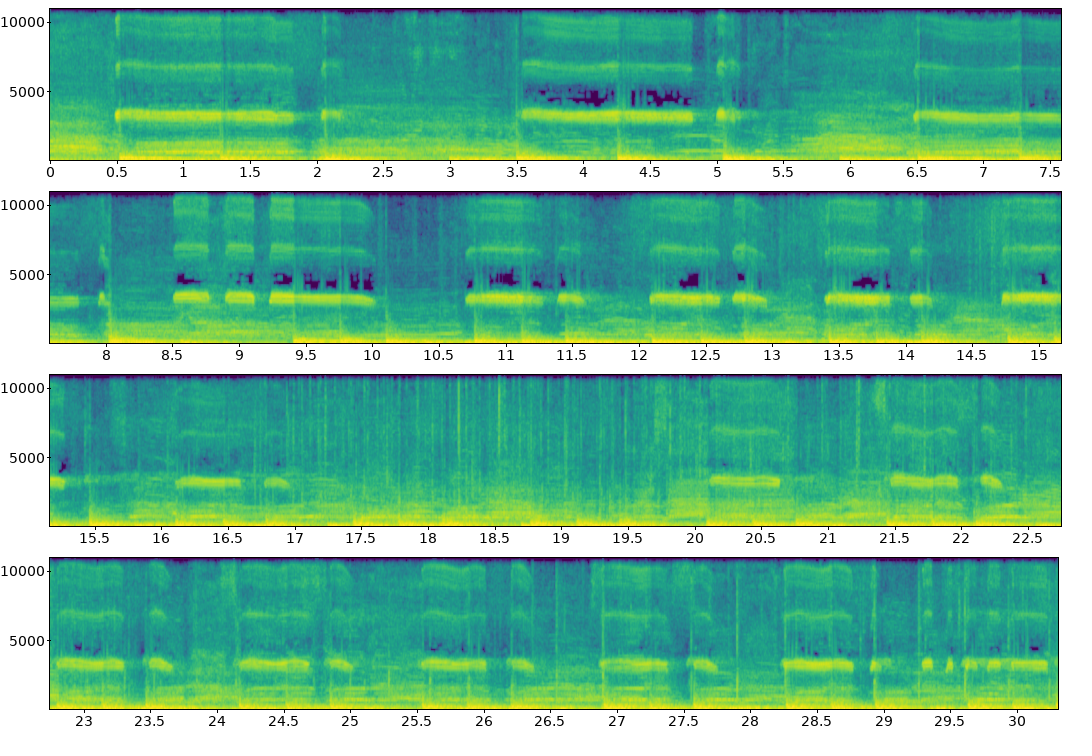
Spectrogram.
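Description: A large crowd of taikodai bearers shouting and chanting together. Short high blasts repeat roughly once a second through much of it.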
